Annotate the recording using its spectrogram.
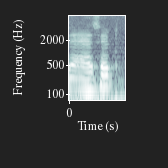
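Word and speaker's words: Eszett: We identify this as asset, but in the when we speak it, the sound is not asset, is more like of a double S, but for the identification of it, we call it asset.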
